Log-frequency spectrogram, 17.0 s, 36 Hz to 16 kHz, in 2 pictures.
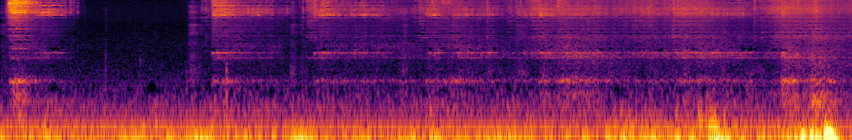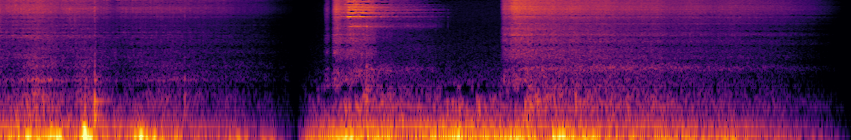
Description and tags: Miked at 3-4" distance.
Salt poured into metal and glass receptacles.
pour, salt, sand, shake, shaker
